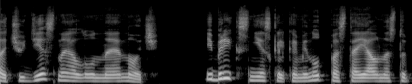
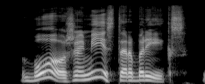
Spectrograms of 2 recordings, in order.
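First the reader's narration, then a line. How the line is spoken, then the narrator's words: Loud exclamation. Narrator (Russian): громко выкрикнула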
